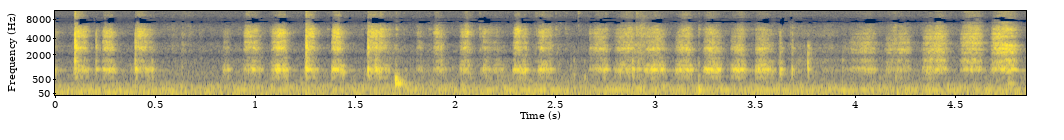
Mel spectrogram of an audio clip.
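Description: Fingertips and short nails tap and scratch the chrome metal top plate and leatherette body of an Olympus PEN EE, a small, hollow compact film camera held in both hands. A quick, uneven series of dry, bright clicks and scrapes follows, each dying away almost at once with little low-end weight.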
